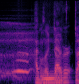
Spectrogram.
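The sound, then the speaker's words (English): A person imitates a heavy, raspy inhale, a TikTok sound likened to Darth Vader: a drawn-out wheezing breath lasting under a second, followed immediately by a voice. “He's like breathing in.”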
